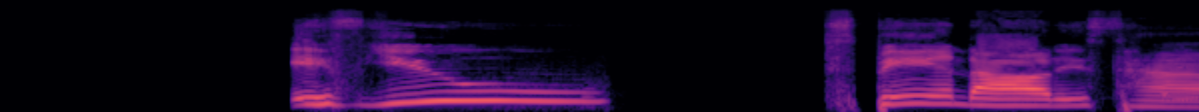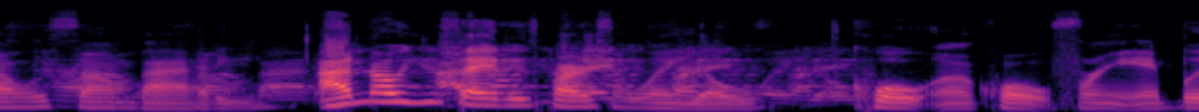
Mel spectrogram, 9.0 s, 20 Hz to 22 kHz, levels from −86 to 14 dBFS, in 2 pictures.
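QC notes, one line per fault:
4.35–7.81 s: feedback echo between two devices. The speech returns at a fixed gap of roughly 0.4 s, peaking about 12 dB below the original, because another device plays it back into this microphone. Unlike reverb, it is a distinct delayed copy.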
